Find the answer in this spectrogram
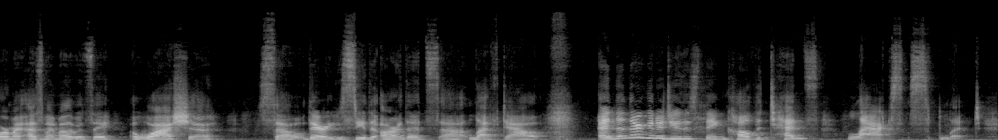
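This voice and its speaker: A woman speaks at a fairly slow pace with lively intonation. Her tone is bright and sharp. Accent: American. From Colorado, US. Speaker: student presenter. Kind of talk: recorded slide presentation. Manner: casual, with many fillers.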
